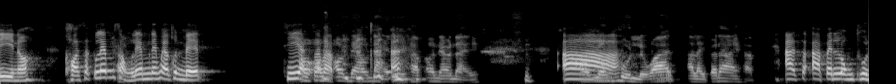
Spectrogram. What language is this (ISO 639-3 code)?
tha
